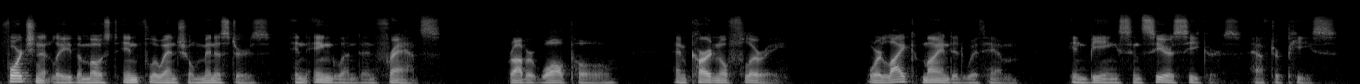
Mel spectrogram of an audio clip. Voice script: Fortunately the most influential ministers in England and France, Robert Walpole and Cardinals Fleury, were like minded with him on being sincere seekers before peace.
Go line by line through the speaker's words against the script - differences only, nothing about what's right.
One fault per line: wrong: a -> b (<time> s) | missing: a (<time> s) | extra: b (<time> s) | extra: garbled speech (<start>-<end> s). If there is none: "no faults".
wrong: Cardinals -> Cardinal (6.9 s)
wrong: on -> in (10.7 s)
wrong: before -> after (12.5 s)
